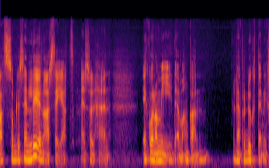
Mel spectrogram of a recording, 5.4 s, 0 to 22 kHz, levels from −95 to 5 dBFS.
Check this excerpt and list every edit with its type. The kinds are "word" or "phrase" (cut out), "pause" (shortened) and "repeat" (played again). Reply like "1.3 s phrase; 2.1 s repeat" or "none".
1.6 s word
